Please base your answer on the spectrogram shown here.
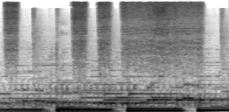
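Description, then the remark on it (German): Perfume being sprayed in four steady hissing bursts, each under a second with brief gaps between them, over a low droning hum. No one speaks. “Und egal, wie sehr er sich auch wusch und schrubbte oder sich mit Parfum einsprühte,”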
